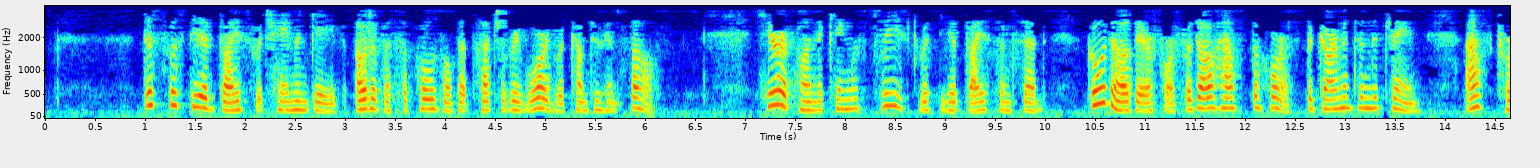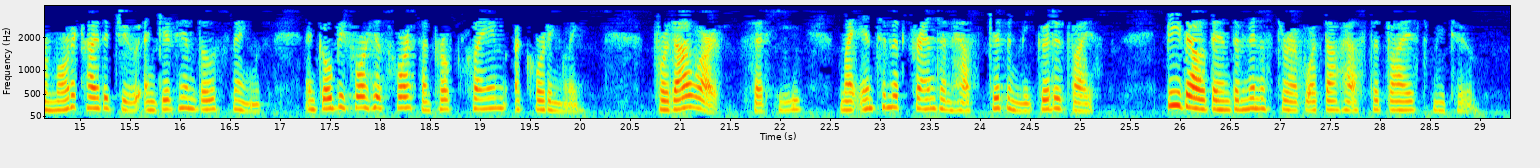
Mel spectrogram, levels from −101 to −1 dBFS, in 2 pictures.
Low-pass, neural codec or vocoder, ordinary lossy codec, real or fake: 3.6 kHz; none; MP3, 16 kbps; real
